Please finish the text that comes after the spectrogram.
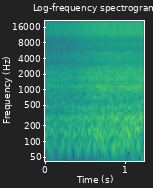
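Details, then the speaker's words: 2001 Ford F-250 5.4L, original idler pulley with 270k miles that sometimes screeches on start: this crank is quiet, steady rumble with no screech or squeal; normal cranking without belt squeal. "so I noticed that when I crank my truck [Music] that sometimes it cranks fine just like this"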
